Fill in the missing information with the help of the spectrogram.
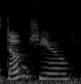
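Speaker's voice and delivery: usual speaking voice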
